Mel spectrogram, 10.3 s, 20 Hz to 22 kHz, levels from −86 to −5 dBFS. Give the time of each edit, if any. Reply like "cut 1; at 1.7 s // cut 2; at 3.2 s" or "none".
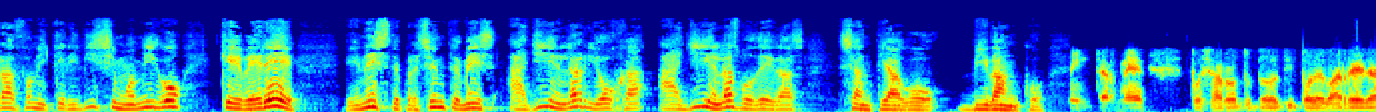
cut 1; at 8.0 s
